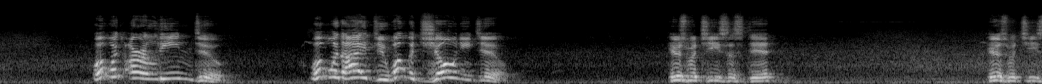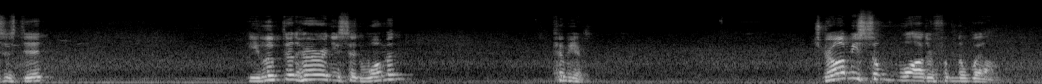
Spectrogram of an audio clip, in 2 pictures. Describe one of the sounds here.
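A middle-aged man speaks with animation through a microphone, in short bursts with pauses.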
